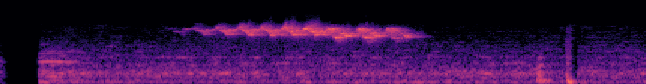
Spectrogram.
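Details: A Yellow-rumped Warbler recorded by an autonomous recording unit in Canada's Western Arctic parks, isolated by software from a larger recording, gives one high, sweet, loose trill of rapid notes lasting about a second and a half, over low hum with a soft click.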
